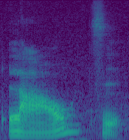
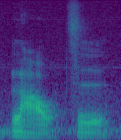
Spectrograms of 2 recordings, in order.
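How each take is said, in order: First: The first syllable has a rising second tone. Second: The first syllable has a dipping third tone. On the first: The speaker calls it right. "the first has to be pronounced in the second tone instead" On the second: The speaker calls it wrong. "instead of Lao Zi"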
